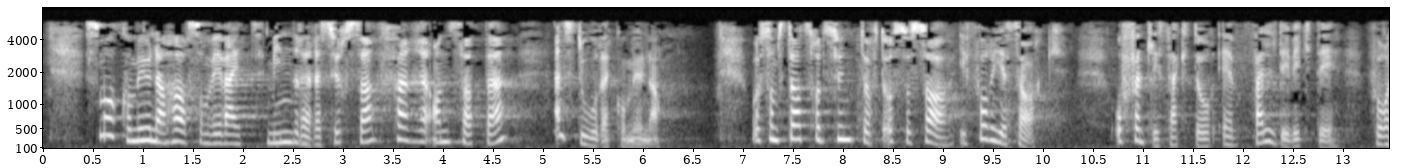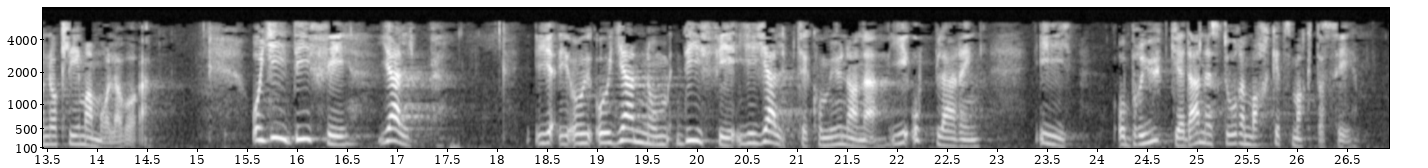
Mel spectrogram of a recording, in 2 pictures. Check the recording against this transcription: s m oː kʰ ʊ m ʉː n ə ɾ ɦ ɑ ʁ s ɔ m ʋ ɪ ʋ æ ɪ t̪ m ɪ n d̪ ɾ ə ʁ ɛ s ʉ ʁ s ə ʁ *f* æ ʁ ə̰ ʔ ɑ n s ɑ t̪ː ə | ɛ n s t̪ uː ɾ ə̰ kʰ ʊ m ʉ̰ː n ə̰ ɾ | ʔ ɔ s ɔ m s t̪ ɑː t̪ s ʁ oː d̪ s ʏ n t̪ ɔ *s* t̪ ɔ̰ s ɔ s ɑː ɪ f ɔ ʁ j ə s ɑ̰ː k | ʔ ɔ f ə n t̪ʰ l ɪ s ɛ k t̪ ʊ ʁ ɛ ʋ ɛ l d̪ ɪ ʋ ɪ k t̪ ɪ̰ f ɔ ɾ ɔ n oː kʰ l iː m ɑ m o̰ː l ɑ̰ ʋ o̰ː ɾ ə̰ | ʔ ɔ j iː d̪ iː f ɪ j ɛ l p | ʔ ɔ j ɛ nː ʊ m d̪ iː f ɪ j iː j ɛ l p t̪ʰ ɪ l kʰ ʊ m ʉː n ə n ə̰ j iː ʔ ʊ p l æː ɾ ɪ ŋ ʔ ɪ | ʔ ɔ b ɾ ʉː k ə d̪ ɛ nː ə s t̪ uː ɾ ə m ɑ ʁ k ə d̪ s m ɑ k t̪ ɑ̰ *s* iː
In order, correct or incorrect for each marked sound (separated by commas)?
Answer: correct, incorrect, correct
